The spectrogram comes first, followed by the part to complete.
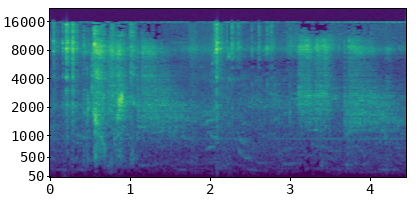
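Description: A person's short, high voice sounds and a few knocks in the first second, then a single click about two seconds in, in a small room.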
